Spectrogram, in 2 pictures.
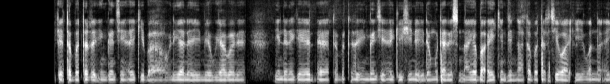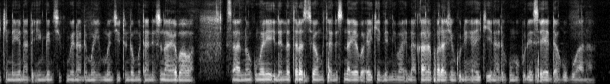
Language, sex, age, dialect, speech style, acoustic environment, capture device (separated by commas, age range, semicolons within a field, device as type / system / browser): Hausa, male, 25-34, Nigeria - Nigerian Standard, relaxed, silence; nature, mobile / Linux / Chrome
